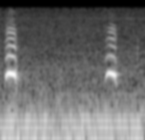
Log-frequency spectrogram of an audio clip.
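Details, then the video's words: Red-crowned parakeet kept as a pet parrot, with two brief plaintive squeaks about one and a half seconds apart, thin and slightly nasal, like a small kitten's mew, over faint indoor hum. "Как разговаривает какарик"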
